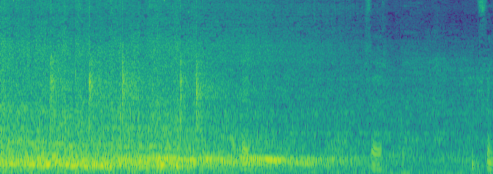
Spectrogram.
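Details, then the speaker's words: Woodway Curve non-powered treadmill, knocking and banging when run on: rumble underfoot with sharp knocks a few times a second; belt possibly too loose, scores found on an overlong screw rubbing the belt. "now the problem with this is that when you're running on it it makes a locking noise banging noise"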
